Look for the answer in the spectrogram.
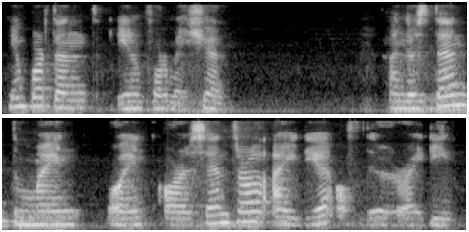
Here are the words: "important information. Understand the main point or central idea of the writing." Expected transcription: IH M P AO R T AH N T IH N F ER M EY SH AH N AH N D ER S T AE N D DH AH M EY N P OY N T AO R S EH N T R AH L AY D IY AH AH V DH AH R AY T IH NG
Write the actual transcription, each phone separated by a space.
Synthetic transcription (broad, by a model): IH M P AO R T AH N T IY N F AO M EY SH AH N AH N D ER S T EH N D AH M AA N P OY N T AO R S EH N T R AH L AY D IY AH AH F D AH R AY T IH NG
